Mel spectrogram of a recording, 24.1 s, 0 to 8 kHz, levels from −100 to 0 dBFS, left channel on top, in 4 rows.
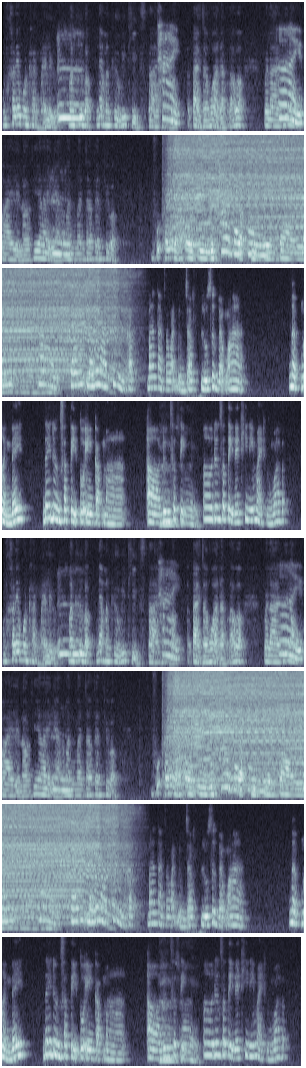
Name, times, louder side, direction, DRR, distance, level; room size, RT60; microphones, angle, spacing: voice 1, 0.0-3.5 3.8-4.8 5.2-8.3 9.0-13.1 21.2-22.0, left 1 dB, 85° right, 0.9 m, -26 dB
voice 2, 1.1-1.7 3.1-3.5 5.5-6.0 6.8-7.4 10.3-11.3 12.0-12.3 12.8-14.7 15.0-16.9 17.8-18.5 18.9-20.5 21.0-21.8 22.1-23.7, left 3 dB, 75° left, 0.4 m, -21 dB
sound 1, 9.2-14.8, right 2 dB, 25° right, 0.6 m, -21 dB
2.4 x 2.3 x 2.2 m
head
